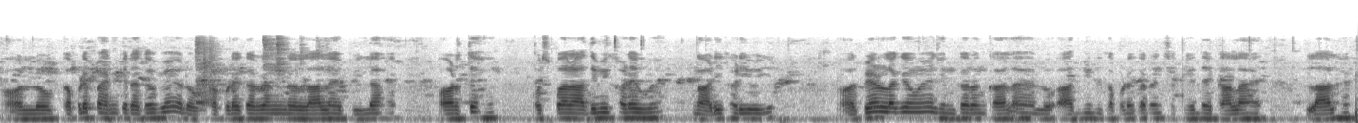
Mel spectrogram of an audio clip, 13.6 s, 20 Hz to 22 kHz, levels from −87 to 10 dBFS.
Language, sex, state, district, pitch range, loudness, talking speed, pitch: Hindi, male, Andhra Pradesh, Anantapur, 120-130 Hz, -17 LUFS, 155 wpm, 125 Hz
